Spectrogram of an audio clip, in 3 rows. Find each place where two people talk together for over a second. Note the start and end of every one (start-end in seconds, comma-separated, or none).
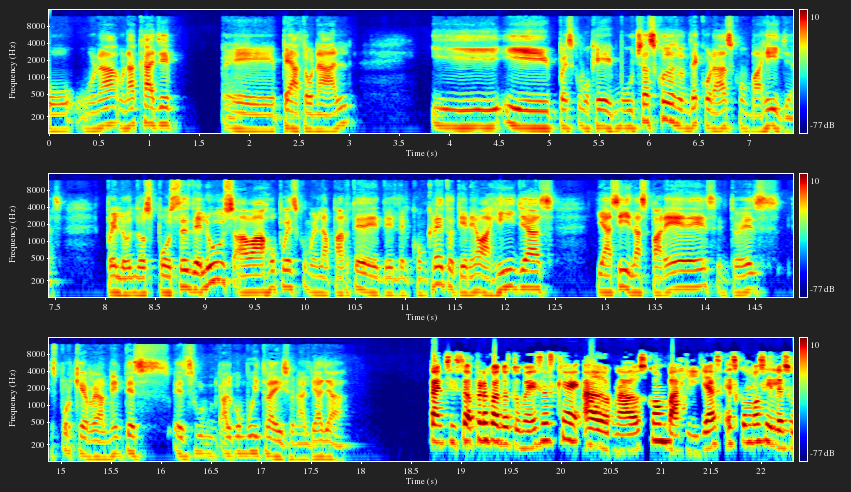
none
